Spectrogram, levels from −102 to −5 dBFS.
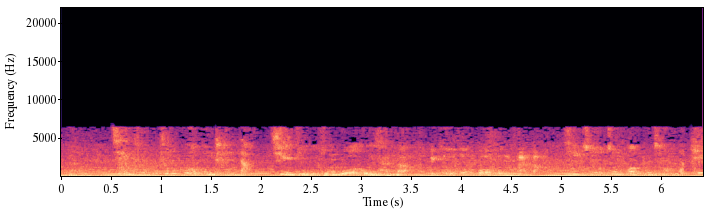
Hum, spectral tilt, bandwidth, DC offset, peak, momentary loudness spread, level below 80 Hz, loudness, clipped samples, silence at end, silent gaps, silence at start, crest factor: none; -5.5 dB/octave; 6.8 kHz; under 0.1%; 0 dBFS; 4 LU; -22 dBFS; -13 LUFS; under 0.1%; 0 s; none; 0 s; 12 dB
